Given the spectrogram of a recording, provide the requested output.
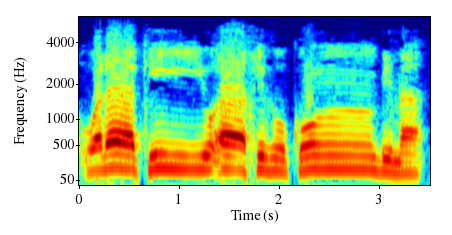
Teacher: ميم ساكنة جاء بعد حرف الباء، الحكم التجويدي إخفاء شفوي لوقوع الباء بعد الميم الساكنة.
